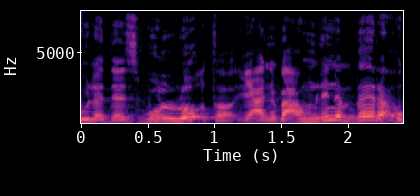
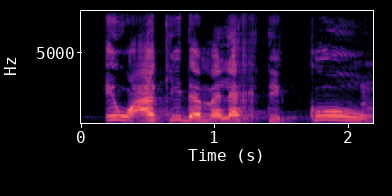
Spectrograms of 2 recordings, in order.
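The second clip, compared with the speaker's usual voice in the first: put-on Sa'idi Egyptian Arabic accent; 4 semitones higher, 4 dB louder than usual. A man asked to prove he can speak Sa'idi tries a put-on Sa'idi accent. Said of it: "بتعرف تتكلم صعيدي؟ طب وريني كده".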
